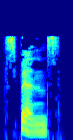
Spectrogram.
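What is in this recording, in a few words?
"spends", English, British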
